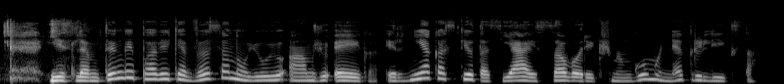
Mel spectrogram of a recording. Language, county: Lithuanian, Klaipėda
